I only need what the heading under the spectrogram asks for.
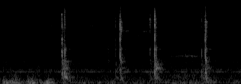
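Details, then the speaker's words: Second old chemical transfer pump, parked about 4 years, wired to the owner's battery: four sharp dry clicks about half a second apart, motor never spins; battery found at only 6.3 volts, suspected cause of not running. "Well, I think I might have found the issue. My battery's only at 6.3. No wonder it's not going."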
